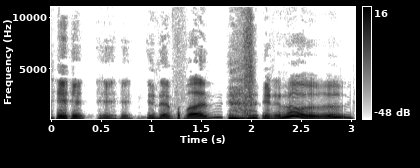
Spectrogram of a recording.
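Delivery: drawn-out chuckle breaking into the speech; laughing. Acted. Teacher mocking the fun of rising anger, laughing. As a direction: laugh through the words, voice jumping up.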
